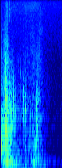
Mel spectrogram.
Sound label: Sandals Walk Metal, Footsteps; Characters; Player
